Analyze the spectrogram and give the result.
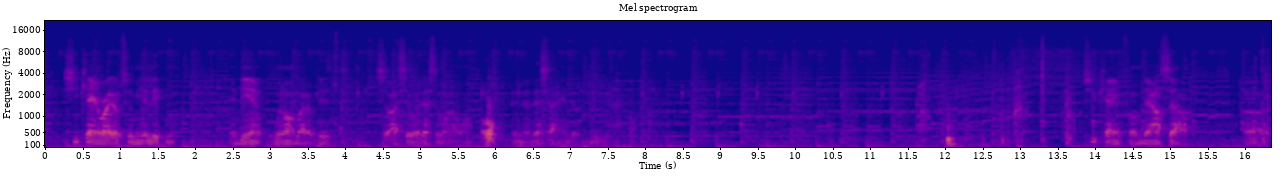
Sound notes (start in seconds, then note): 5.4 hippo barks; 8.6 lively upbeat music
